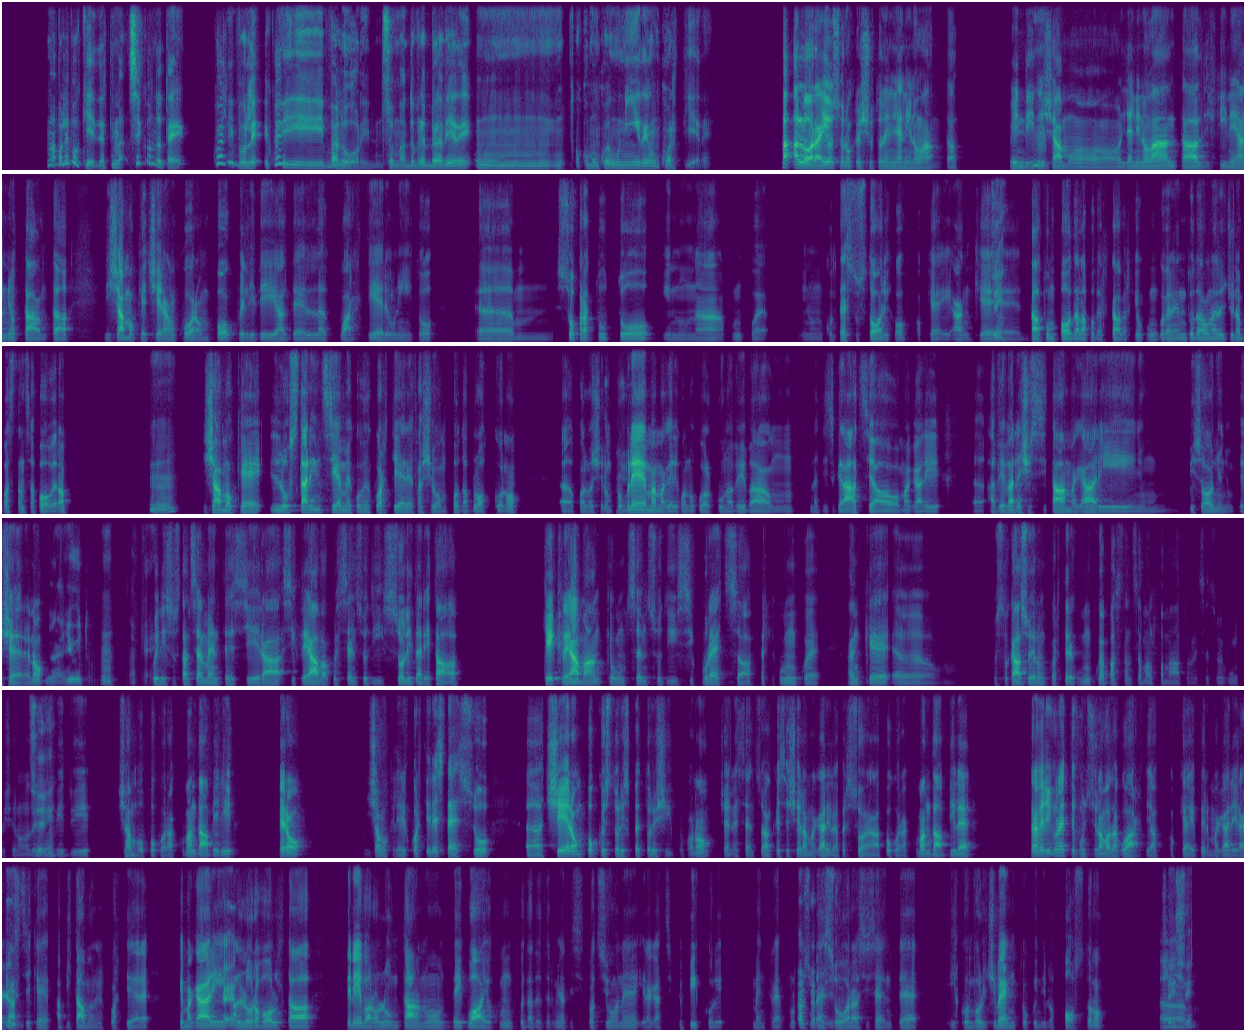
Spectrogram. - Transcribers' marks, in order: lip smack; "comunque" said as "cunque"; "comunque" said as "counque"; "degli" said as "delli"; "diciamo" said as "ciamo"; unintelligible speech
- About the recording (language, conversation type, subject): Italian, podcast, Quali valori dovrebbero unire un quartiere?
